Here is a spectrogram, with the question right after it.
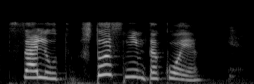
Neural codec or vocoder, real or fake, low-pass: codec, 16 kHz, 6 kbps, DAC; fake; 7.2 kHz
